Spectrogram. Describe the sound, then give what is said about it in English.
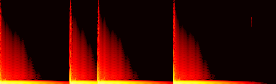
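Four punchy, distorted synth kick drum hits in a loose syncopated pattern, each with a sharp click and a long booming low tail, played alone and loud. “it gives it a little bit more punch with the distortion turned up a little bit.”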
